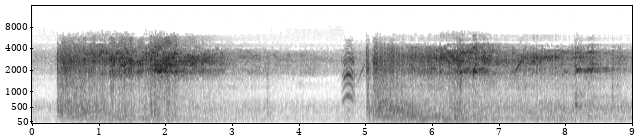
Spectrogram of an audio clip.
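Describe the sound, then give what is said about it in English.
A 75-millimeter field gun fired by a British gun crew in the First Battle of France: two heavy blasts, each trailing into a long, rumbling decay. “Now here's the sound of a 75-millimeter field gun fired by a British gun crew in the First Battle of France.”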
